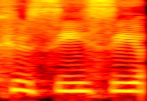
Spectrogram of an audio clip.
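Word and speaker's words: Kusiciel: of extra letters so people would pronounce it incorrectly k u s i c i e l so I would get cusil or Kiel or people would just panic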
